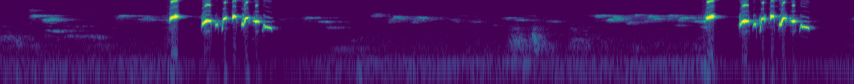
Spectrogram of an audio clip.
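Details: Newly caught wild red-whiskered bulbul, stimulated to sing for competition training. Soft warbled notes lead to two loud, rapid phrases of sharp chirps with swooping pitch, about five seconds apart.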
